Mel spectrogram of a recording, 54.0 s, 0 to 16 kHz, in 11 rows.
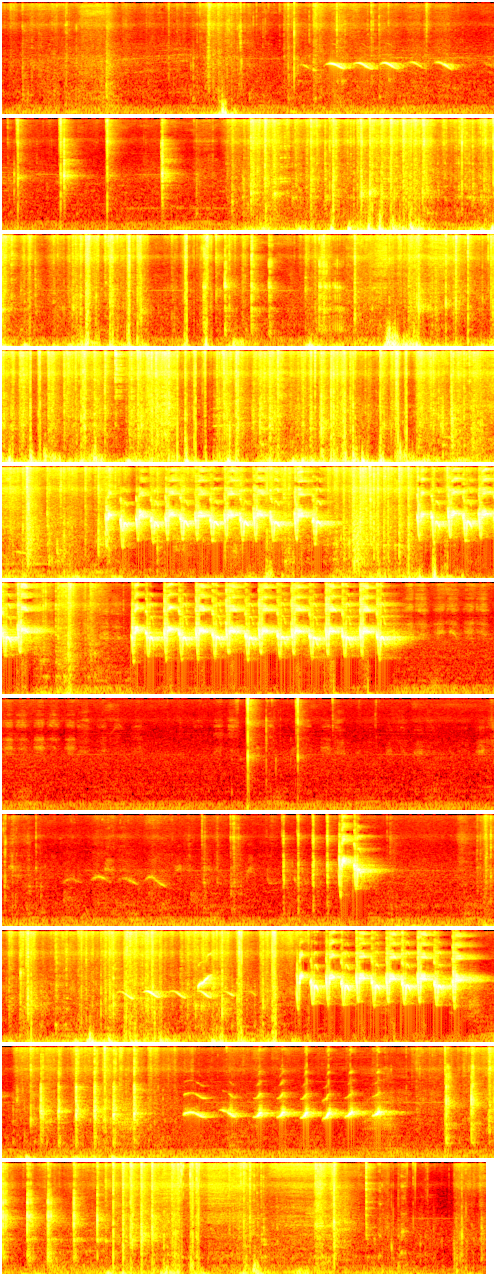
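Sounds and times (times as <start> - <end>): bird wings flapping: 7.1 - 12.1, 13.4 - 21.3, 22.2 - 25.6, 39.2 - 42.4, 50.1 - 52.6
bird whistling calls: 20.7 - 23.1, 23.8 - 25.0, 25.9 - 28.7, 37.8 - 38.3, 40.5 - 44.2.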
